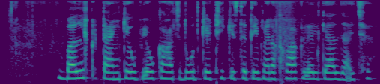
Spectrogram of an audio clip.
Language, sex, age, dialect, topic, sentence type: Maithili, female, 25-30, Eastern / Thethi, agriculture, statement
